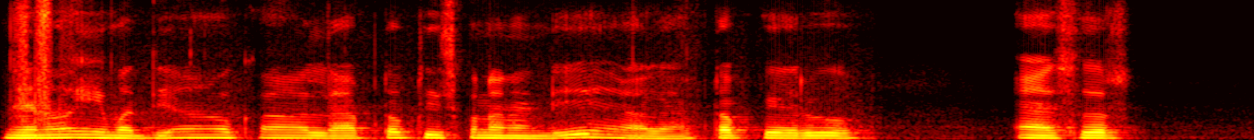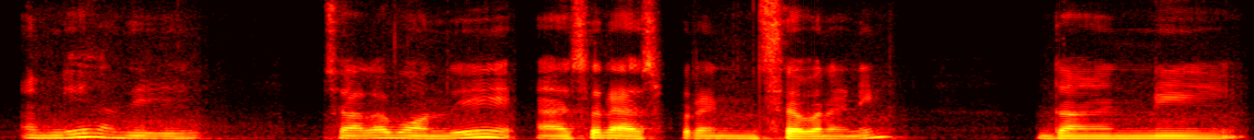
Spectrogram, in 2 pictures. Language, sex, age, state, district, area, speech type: Telugu, male, 18-30, Andhra Pradesh, West Godavari, rural, spontaneous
